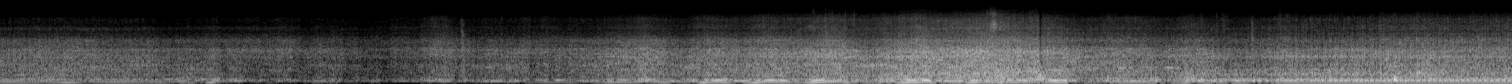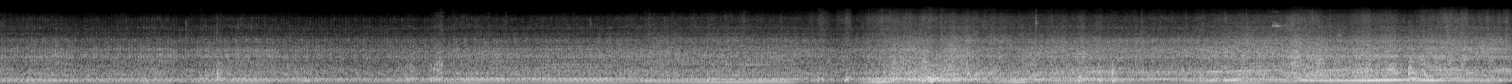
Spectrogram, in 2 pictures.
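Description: Land Rover Defender's engine labouring under load as it crawls up a rocky step, the note rising and falling with throttle. Quieter for the first few seconds, then growing louder, with stronger revving surges near the end.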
